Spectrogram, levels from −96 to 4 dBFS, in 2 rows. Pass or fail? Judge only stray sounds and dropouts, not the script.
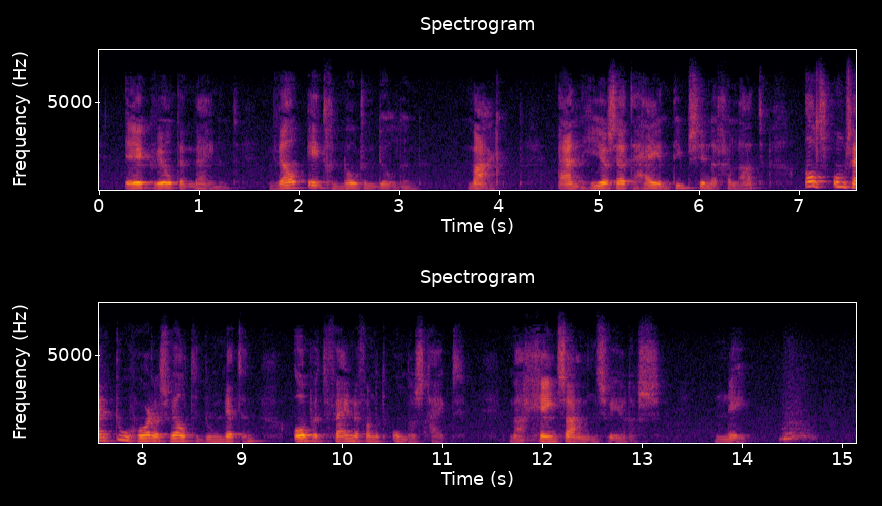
fail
